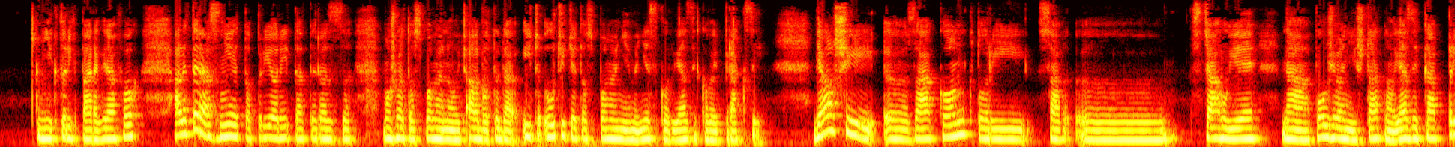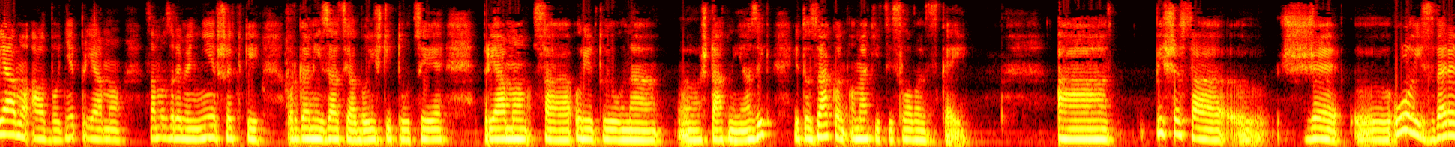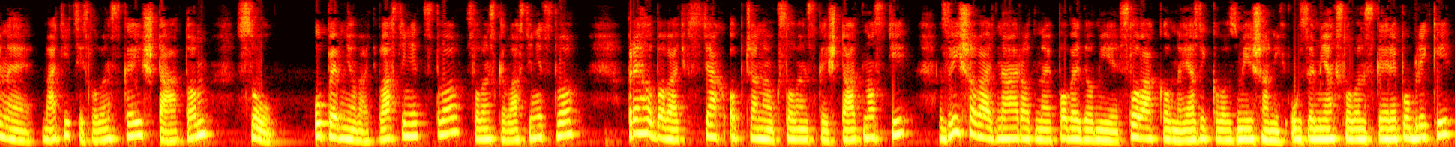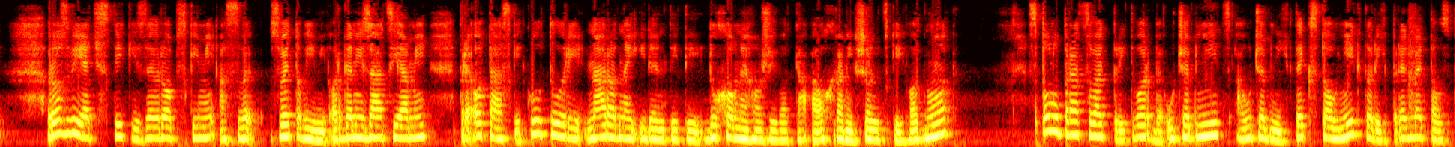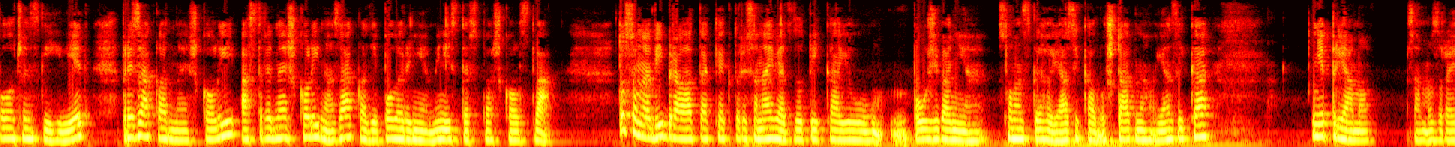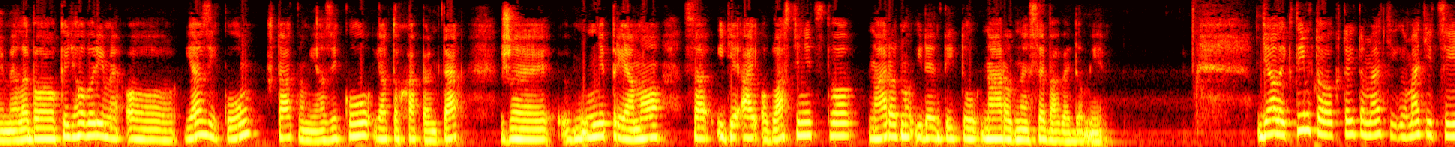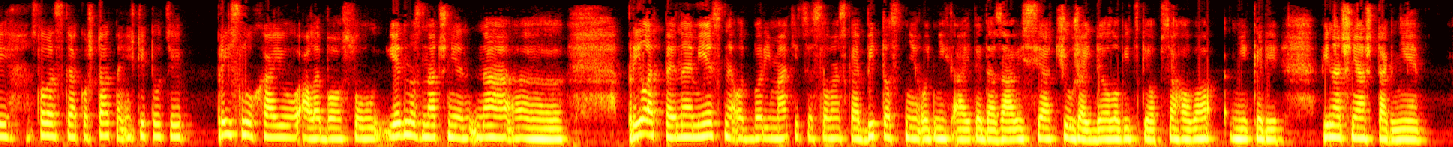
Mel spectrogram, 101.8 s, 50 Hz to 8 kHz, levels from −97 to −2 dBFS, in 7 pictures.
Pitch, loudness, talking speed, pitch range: 165 Hz, -17 LUFS, 115 wpm, 150-185 Hz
